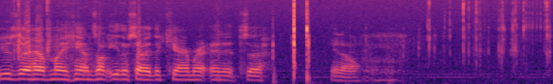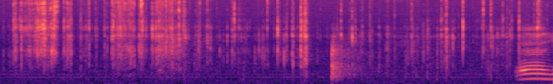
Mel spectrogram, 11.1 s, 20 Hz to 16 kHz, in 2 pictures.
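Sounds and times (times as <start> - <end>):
foil wrappers crinkling and tearing: 0.0 - 1.4, 4.1 - 11.0.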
